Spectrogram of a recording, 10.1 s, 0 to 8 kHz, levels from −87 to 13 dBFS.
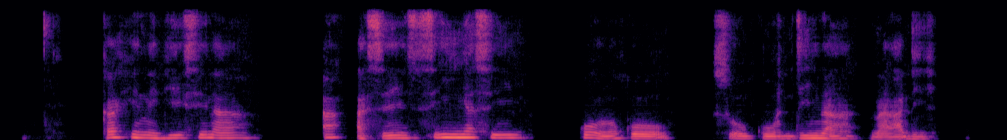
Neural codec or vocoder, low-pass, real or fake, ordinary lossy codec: codec, 16 kHz, 4 kbps, FunCodec, trained on LibriTTS, 50 frames a second; 7.2 kHz; fake; AAC, 48 kbps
